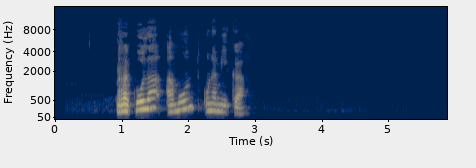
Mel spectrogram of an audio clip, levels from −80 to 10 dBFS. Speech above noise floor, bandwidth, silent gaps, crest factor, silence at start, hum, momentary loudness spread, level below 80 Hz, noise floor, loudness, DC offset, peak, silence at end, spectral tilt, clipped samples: 59 dB; 10.5 kHz; none; 24 dB; 0.95 s; none; 11 LU; -78 dBFS; -81 dBFS; -22 LUFS; under 0.1%; -2 dBFS; 3.05 s; -7 dB/octave; under 0.1%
